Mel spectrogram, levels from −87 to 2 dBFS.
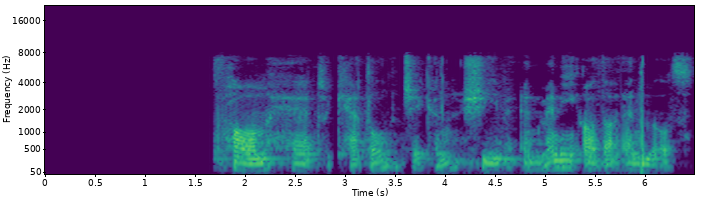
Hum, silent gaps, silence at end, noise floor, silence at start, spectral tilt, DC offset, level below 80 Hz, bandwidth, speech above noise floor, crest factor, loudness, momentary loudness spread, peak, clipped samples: none; none; 0.05 s; under -90 dBFS; 1.7 s; -4.5 dB/octave; under 0.1%; -64 dBFS; 8 kHz; over 63 dB; 24 dB; -27 LUFS; 11 LU; -4 dBFS; under 0.1%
